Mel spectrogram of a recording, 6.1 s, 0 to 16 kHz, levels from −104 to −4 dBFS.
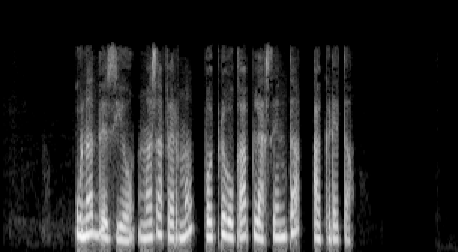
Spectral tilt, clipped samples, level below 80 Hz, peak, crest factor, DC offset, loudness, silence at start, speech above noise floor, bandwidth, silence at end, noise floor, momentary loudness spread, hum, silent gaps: -7.5 dB/octave; under 0.1%; -60 dBFS; -2 dBFS; 18 dB; under 0.1%; -19 LUFS; 1 s; 64 dB; 7.8 kHz; 1.45 s; -81 dBFS; 9 LU; none; 4.11-4.15 s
